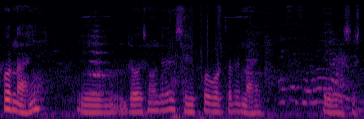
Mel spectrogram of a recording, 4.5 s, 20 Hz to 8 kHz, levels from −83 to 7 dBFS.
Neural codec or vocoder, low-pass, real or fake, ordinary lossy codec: none; 7.2 kHz; real; none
